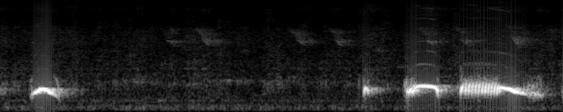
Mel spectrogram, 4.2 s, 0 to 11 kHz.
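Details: Spotted dove giving a stuttering 'kuk3 gagap' bird-lure call: one arched coo, a quiet gap of about two seconds, then a phrase of soft, hollow coos with a long note that slides down.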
